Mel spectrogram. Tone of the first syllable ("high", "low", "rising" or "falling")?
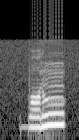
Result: low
